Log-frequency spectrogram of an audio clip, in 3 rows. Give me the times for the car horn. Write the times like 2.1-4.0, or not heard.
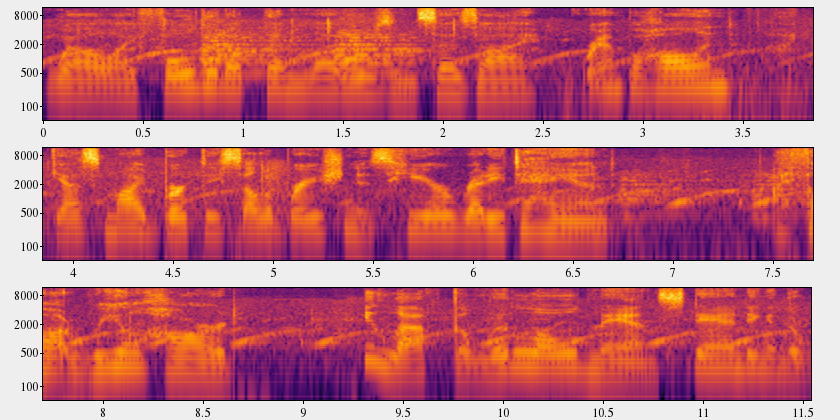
0.8-1.9, 6.7-7.8.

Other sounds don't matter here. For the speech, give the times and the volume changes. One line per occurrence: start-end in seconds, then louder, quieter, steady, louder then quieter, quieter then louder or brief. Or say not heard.
0.0-11.4 steady.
